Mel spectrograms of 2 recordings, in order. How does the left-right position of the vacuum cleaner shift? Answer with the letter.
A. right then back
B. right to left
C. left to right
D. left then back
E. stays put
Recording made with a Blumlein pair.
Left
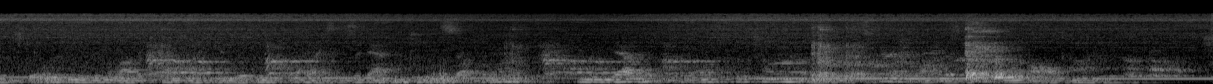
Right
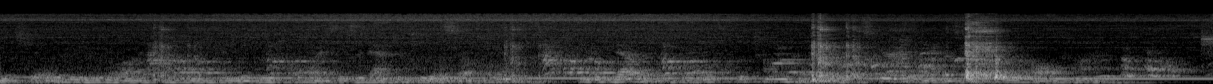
A.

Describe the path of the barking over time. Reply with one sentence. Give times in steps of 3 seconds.
You can hear the barking on the left from 0 s, in the centre from 3 s and on the right from 6 s.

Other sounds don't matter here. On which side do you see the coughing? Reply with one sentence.
In this clip you hear the coughing on the right.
